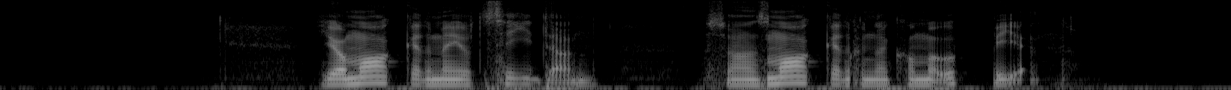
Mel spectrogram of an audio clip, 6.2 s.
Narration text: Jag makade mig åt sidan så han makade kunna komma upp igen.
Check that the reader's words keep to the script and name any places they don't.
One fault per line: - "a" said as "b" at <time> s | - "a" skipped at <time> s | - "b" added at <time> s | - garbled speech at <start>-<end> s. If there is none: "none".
none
